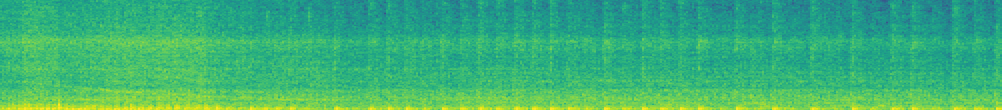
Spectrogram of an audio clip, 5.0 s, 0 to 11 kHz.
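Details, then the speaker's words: Bajaj Pulsar 220F after recent full engine rebuild that failed, exhaust at rear: starts properly, short rev then steady even single-cylinder idle with no knock or blow-by at the head. "और start करते हैं तो proper तरीके से start हो रही है bye थोड़ा रेस लेंगे मैं रेस करूंगा"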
